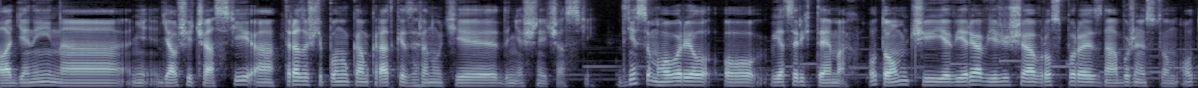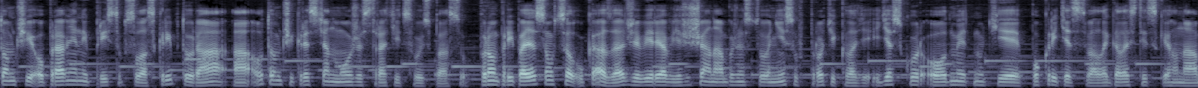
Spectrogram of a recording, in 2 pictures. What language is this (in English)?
Slovak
